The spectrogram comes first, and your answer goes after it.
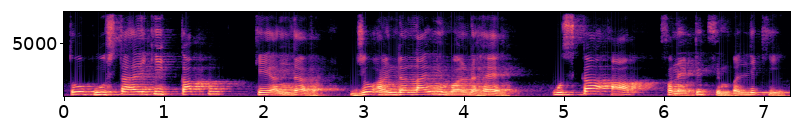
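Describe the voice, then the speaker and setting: A teacher with a mellow, middle-pitched voice leads a recorded lesson on phonetic symbols, saying each example word slowly and more than once. The sound carries a roomy echo. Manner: repeats words slowly to model pronunciation. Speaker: English teacher at a law institute.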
